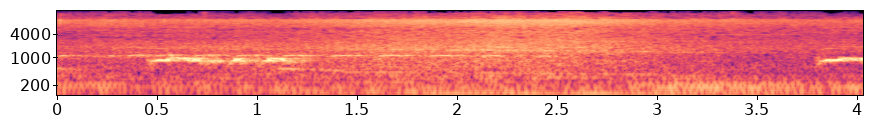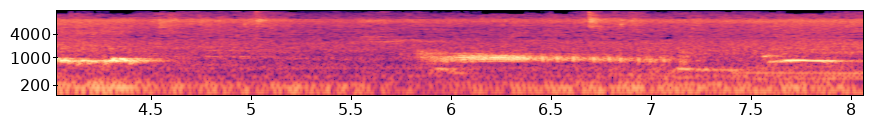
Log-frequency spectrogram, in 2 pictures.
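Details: Zebra doves of the cemani and Bangkok strains singing in duet: short rolling cooed phrases repeated every few seconds over a steady low hum and background noise.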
